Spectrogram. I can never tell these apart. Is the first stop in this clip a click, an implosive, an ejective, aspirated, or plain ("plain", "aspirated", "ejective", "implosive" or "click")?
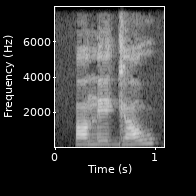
plain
